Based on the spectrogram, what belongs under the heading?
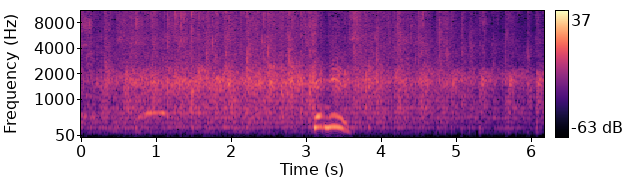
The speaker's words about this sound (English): You can clap for that. That's good news.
